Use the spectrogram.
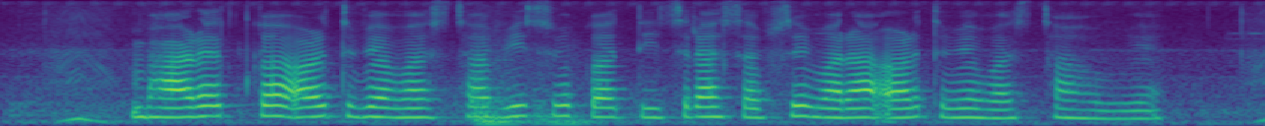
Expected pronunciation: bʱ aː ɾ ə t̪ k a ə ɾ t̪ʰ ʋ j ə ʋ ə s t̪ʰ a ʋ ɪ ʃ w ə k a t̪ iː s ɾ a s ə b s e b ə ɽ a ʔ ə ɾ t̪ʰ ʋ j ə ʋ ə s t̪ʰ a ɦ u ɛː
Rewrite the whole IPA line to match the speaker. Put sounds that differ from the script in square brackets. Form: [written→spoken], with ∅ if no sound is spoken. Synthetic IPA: bʱ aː ɾ ə t̪ k a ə ɾ t̪ʰ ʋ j ə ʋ ə s t̪ʰ a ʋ ɪ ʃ w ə k a t̪ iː s ɾ a s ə b s e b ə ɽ a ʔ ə ɾ t̪ʰ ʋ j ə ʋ ə s t̪ʰ a ɦ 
